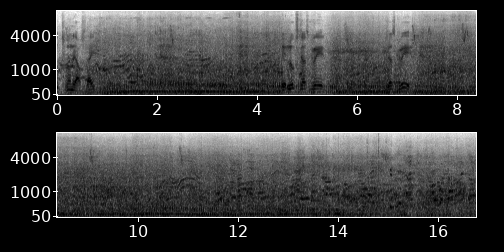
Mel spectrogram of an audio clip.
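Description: A motorbike engine idles nearby.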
